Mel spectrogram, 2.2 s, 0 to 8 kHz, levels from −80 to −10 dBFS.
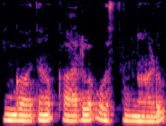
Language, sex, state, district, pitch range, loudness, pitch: Telugu, male, Andhra Pradesh, Sri Satya Sai, 125-135 Hz, -14 LUFS, 135 Hz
